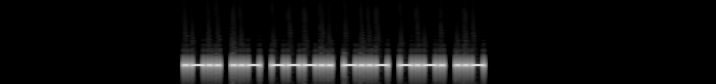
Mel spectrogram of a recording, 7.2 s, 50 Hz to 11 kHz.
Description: Morse code, heard as a keyed tone, about 30 wpm, 700 Hz. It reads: LU8XCU
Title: DXCC-100 Call Signs - 6 Characters - Repeated 2x - 30wpm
